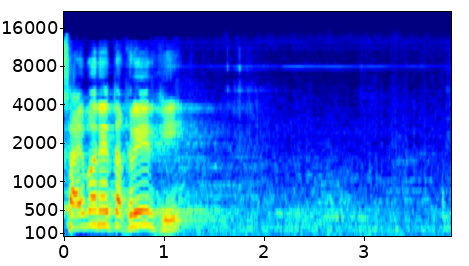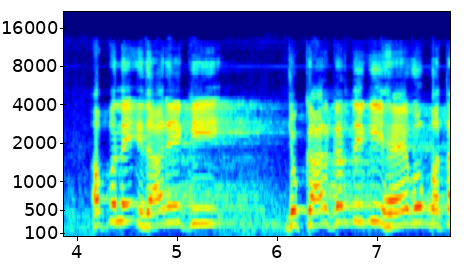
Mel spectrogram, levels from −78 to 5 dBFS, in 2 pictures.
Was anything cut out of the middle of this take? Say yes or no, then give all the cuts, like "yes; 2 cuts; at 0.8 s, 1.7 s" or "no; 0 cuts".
no; 0 cuts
